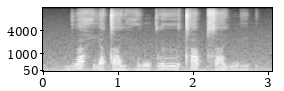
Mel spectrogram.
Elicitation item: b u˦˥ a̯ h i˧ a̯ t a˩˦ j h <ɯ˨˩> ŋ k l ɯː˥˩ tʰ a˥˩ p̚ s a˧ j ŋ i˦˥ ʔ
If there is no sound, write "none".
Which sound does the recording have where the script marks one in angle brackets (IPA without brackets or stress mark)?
ɯ˨˩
